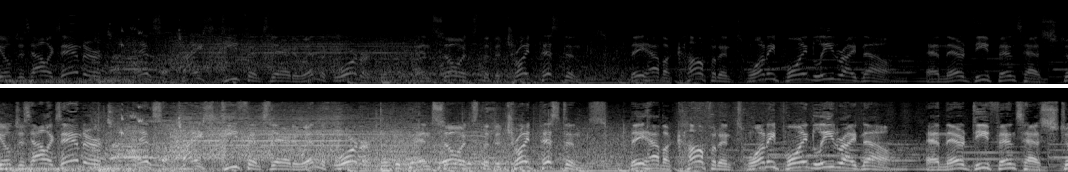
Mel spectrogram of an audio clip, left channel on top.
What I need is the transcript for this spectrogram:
and some nice defense there to end the quarter. And so it's the Detroit Pistons. They have a confident 20-point lead right now, and their defense has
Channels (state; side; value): quieter; left; 30.4 dB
